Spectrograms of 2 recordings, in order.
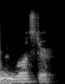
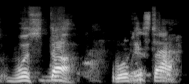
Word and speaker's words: Worcester: you from me yeah Wooster Worcester Mass yep right right in the middle of the state okay no it's pronounced was stuff Worcester where's that I'm going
